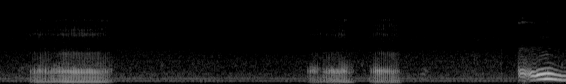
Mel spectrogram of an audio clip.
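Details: Sleeping Boston Terrier snoring, a long buzzy, pulsing snore followed by two shorter rasping breaths a few seconds later; a person starts speaking at the close.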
